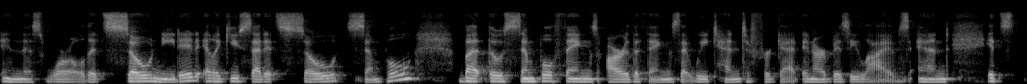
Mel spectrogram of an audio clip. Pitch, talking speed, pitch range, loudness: 130 Hz, 175 wpm, 125-140 Hz, -26 LUFS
